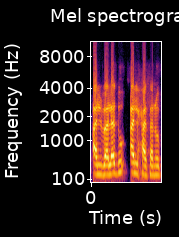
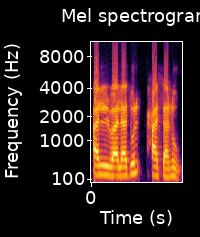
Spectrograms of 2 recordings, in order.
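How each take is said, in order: First: The second al is said separately with its vowel. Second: The words link, dropping the second al's vowel. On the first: The speaker calls it wrong. "ये गलत हो जाएगा" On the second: The speaker calls it right. "हमजा वसली अपनी हरकत गिरा देता है"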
